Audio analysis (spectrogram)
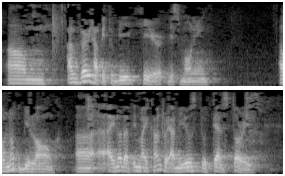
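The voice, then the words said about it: African French-accented English. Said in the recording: “English is not my first language. My first language is French ... my accent is African”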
